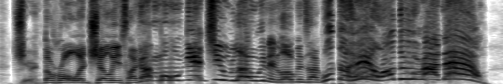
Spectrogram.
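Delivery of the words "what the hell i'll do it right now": put-on thick Southern US accent, very high-pitched. Recapping a wrestling brawl, quoting Logan Paul's reply, with a southern accent. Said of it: "he just went really southern".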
